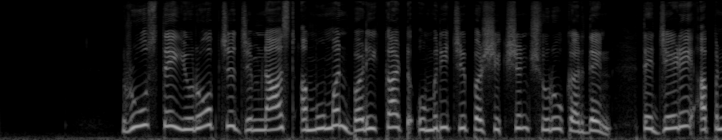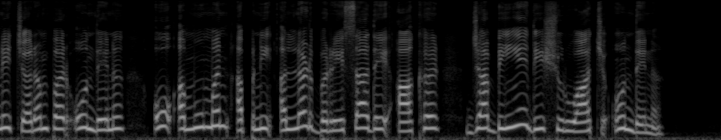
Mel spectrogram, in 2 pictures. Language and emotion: Dogri, neutral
